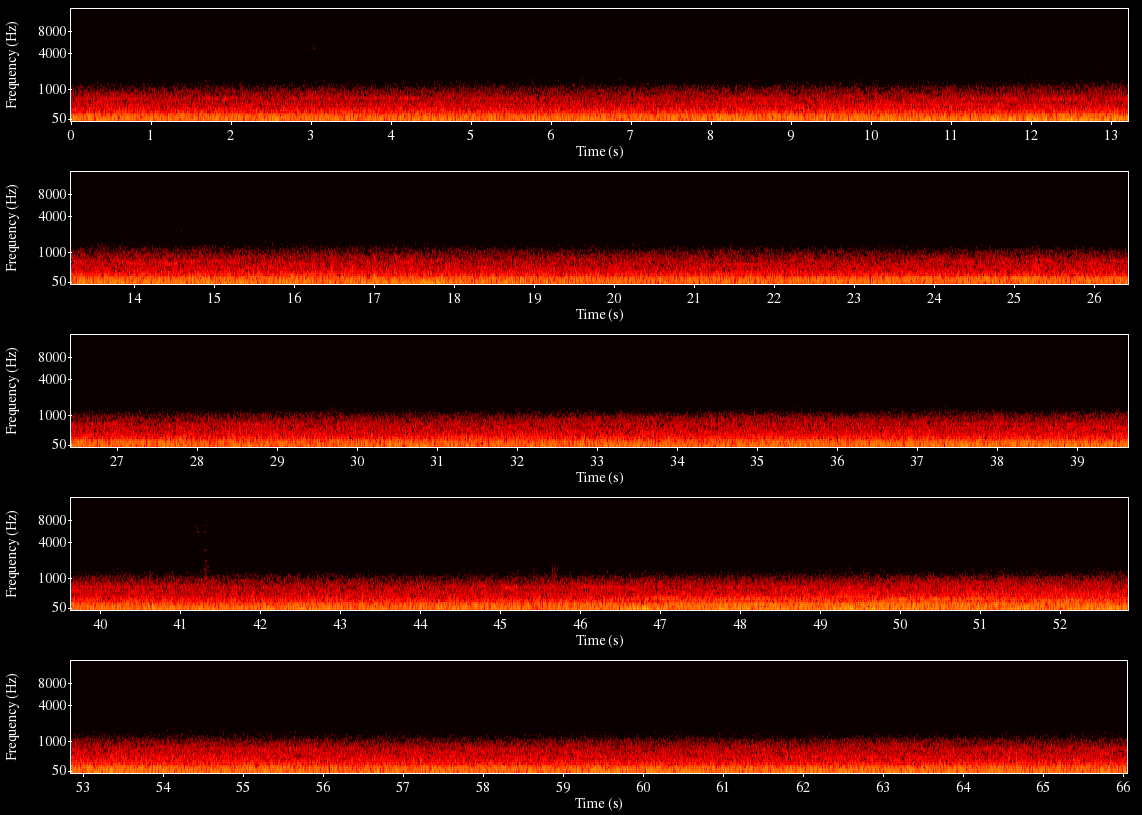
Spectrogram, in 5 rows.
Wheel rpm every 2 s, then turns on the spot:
0, 0, 0, 0, 0, 0, 0, 0, 0, 0, 0, 0, 0, 0, 0, 0, 0, 0, 0, 0, 0, 0, 0, 0, 0, 0, 0, 0, 0, 0, 0, 0, 0.
none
